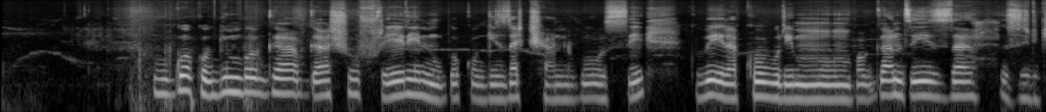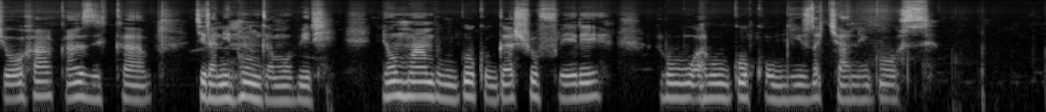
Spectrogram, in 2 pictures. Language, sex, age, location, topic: Kinyarwanda, female, 50+, Musanze, finance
